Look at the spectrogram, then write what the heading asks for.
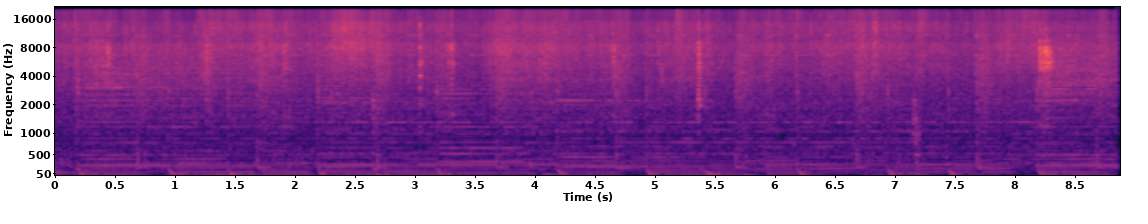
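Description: Kung Pao chicken stir-fries in hot oil in a wok, giving a loud, continuous sizzle and crackle with scraping stirs throughout and no voices.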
